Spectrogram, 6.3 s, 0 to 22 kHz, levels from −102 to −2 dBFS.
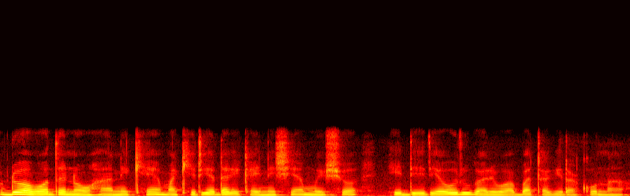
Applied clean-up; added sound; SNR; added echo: none; none; none; none.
